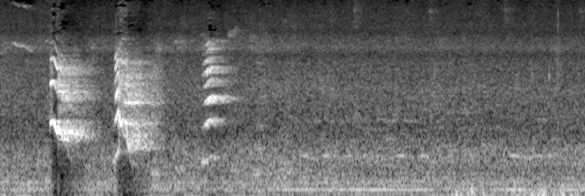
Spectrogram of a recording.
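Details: Labrador puppy yelping three times in a short series, the first two loud and squeaky, the third shorter and softer. A constant low background hum follows in the remaining seconds.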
